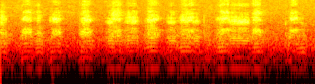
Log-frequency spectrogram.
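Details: Flamingos fighting in a crowded enclosure at Jardin Botanique de Deshaies, Guadeloupe, give loud, goose-like honks. The honks are repeated rapidly and overlap in a dense, nasal chorus.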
